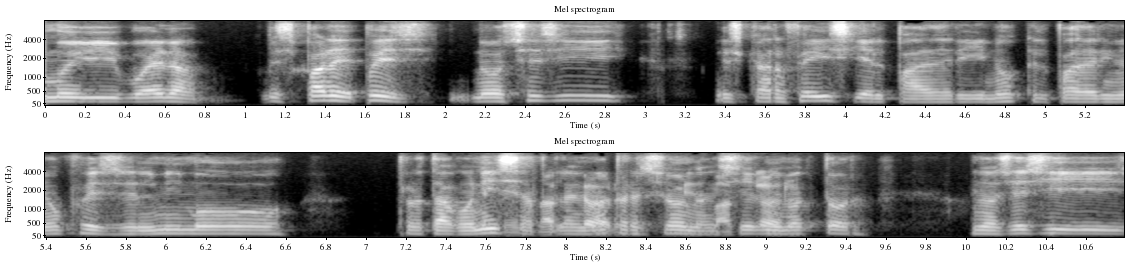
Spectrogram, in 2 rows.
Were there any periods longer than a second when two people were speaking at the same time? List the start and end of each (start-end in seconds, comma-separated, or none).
7.5-9.2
